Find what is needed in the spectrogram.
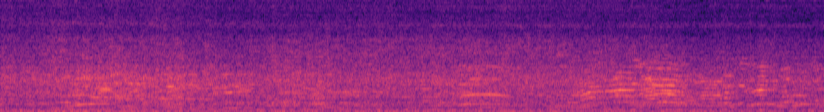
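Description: Street noise: a motor engine running steadily close by and stopping near the end, under people talking.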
